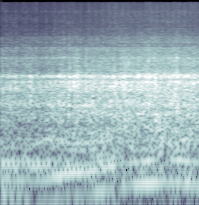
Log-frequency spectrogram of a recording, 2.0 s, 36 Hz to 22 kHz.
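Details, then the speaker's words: 2000 Lada Vega 1.5 at start-up: steady high-pitched whine over a quiet idle from the timing/front belt area, which the customer also reported; the worn V-belt needs replacing. "V kayışın değişmesi lazım zaten marşa bastığımızda Arkadaşlar siz de duydunuz Bir ses vardı değişik bir ses çıkıyordu triger kısmından müşterimiz de söyledi zaten triger'de ses var diye ustamız v kayışı değişecek diyor"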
